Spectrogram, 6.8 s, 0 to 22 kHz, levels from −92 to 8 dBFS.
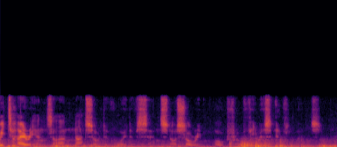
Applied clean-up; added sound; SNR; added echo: none; Thunder; -2 dB; none.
